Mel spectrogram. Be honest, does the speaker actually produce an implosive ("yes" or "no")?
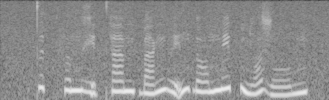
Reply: yes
